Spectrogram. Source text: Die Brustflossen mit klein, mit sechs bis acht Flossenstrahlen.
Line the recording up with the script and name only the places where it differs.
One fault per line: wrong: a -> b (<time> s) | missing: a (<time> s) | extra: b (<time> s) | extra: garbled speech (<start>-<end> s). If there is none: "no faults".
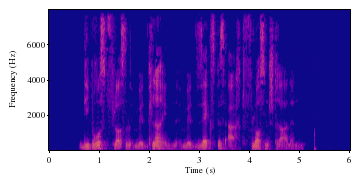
no faults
